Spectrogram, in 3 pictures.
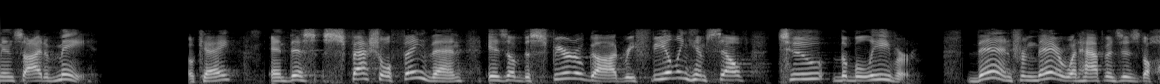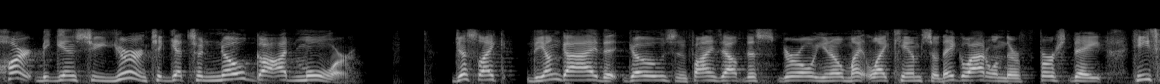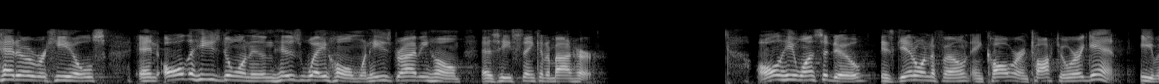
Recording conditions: large echoing room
